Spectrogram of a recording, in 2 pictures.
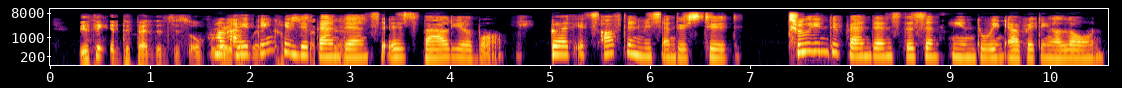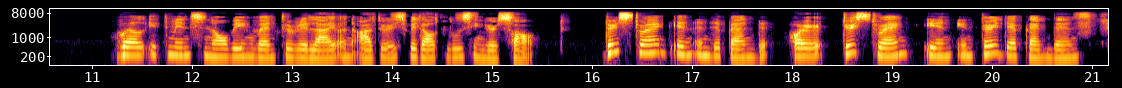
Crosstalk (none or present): present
